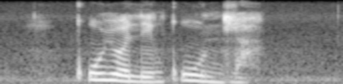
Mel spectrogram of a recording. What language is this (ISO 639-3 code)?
xho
